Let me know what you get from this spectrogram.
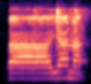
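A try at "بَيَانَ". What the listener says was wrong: Bayana. Bukan. Yang panjangnya ya-nya. Bayana.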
